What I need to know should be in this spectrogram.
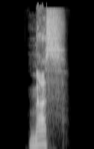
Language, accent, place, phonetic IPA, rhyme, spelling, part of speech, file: German, Germany, Berlin, [nas], -as, Nass, noun, De-Nass.ogg
- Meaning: 1. moisture 2. a nickname for a heavy drinker or a topographic name for someone living on wet land, or around moisture (ex:Swamp, Marsh)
